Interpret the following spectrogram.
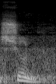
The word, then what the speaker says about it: should: Right, अंकित, यहाँ देखिए शुड नॉट लिखा है, लेकिन पढ़ने के दौरान हम क्या यूज करेंगे, शुड। ठीक है, यहाँ देखिए लिखा हुआ शुड, जहाँ पे ड साइलेंट है।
